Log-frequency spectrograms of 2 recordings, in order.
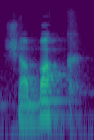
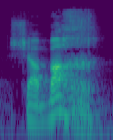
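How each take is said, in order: First: The word ends in a hard k sound. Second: The word ends in a soft, breathy ch sound. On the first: The speaker calls it right. "ausgesprochen so wie ein C hinten im Gaumen" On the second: The speaker calls it wrong. "Also nicht Shabach"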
